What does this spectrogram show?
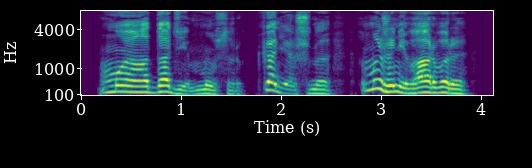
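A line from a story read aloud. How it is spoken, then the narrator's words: Sad. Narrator (Russian): грустно сказал он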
